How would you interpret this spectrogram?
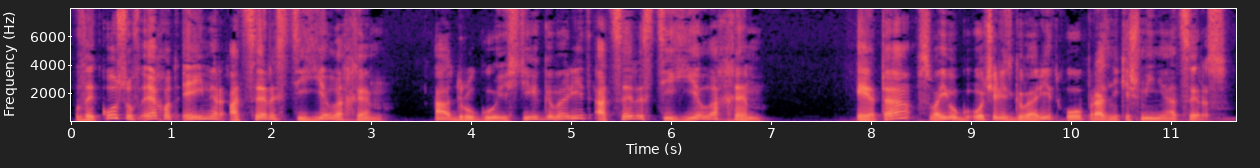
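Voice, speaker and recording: A man teaching a text study lesson, reading source passages slowly and then explaining them, just recovered from an illness. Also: mid-range voice, big pitch swings, creaky, darkish tone, husky. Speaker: religious teacher.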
